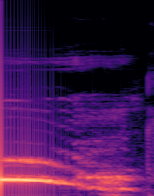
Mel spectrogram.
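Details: Short howl from Luoluo, a household Alaskan Malamute: a clear, steady tone that droops lower and breaks into a rough, trailing fade within about a second and a half.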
